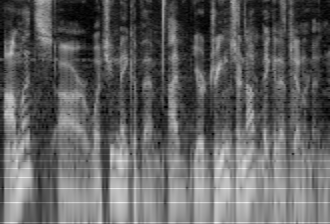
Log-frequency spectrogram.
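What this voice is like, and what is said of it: Poor Alex Trebek impression. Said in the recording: “It's not a good impression. ... Is actually supposed to be Alex Trebek.”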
